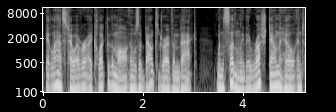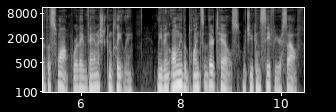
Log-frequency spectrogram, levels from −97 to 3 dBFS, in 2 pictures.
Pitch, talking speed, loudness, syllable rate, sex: 115 Hz, 235 wpm, -19 LUFS, 6.2 syllables/s, male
